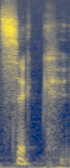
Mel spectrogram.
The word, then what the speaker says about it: Sikh: So this yogi comes to uh, the town where the Sikhs are, the Sikhs. To say it like a Westerner, but Sikh, it means a student or a student of the infinite.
